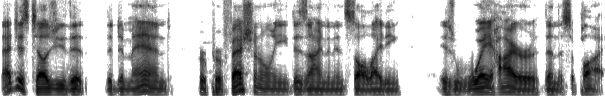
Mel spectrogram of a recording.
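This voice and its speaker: A middle-aged man talks business in a casual, enthusiastic way, explaining his points with confidence. His voice sits very low, and the recording is dry and close with no room sound. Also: a little fast, no room sound. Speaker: lighting business coach. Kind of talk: casual interview chat.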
